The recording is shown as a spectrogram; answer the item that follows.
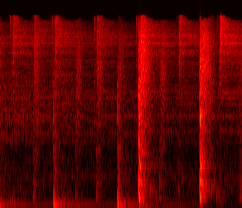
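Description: Recorded drum kit playing back from a mix session: separate kick drum hits with snare and cymbal or hi-hat strokes, about five hits in two seconds.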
